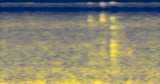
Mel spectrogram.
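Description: A computer mouse clicks at a desk while a Minecraft mod is being installed: a few quick, light clicks bunched close together near the middle of a short, quiet moment.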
